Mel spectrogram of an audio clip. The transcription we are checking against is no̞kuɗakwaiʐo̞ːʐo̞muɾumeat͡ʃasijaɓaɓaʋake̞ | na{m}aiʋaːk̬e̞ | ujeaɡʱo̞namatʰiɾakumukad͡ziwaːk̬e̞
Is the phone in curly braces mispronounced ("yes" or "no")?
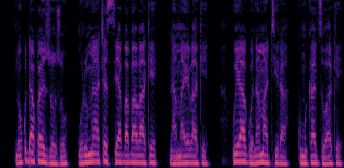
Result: no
